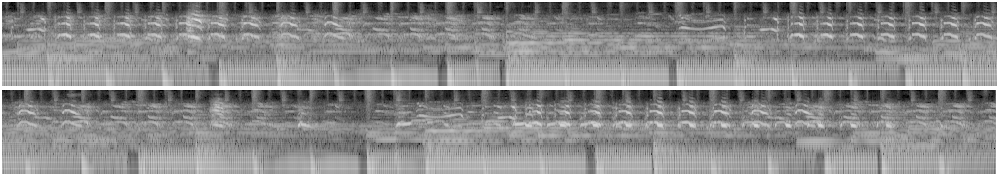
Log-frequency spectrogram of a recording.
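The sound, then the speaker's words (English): A dense, steady chorus of birds calling over and over outdoors while washing is hung out, with harsh, honking, clucking cries layered on top of each other and sustained at a fairly loud level throughout, with no talking. “So as much as hanging out washing is not an enjoyable pastime, being outside and listening to nature sounds like that is very nice.”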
